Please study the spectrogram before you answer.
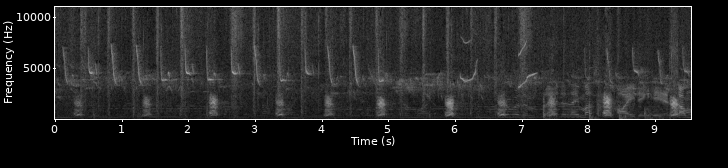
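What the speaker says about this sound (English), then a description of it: "What's that dog making such a fuss about?" A dog in the Kingdom Come: Deliverance video game barks and yips repeatedly in an agitated rhythm, mid-distance, over a steady game ambience, with a few whimpering squeals near the end and no talk.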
